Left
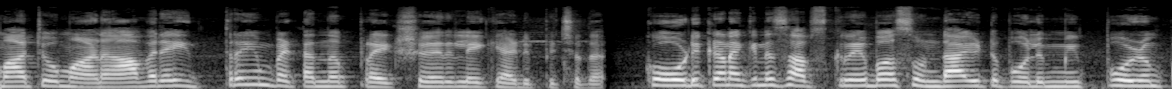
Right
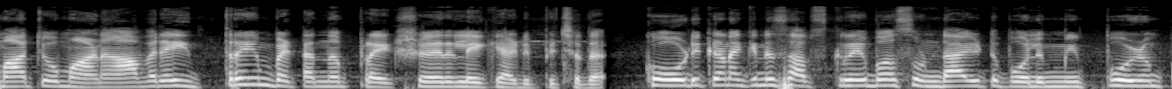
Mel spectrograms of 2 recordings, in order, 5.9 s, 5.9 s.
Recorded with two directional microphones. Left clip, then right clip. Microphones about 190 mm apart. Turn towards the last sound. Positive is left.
turn(degrees=-5)  # may be behind; listen again after turning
